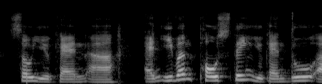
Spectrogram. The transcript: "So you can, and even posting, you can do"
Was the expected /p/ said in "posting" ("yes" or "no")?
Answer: yes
